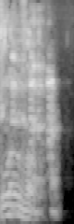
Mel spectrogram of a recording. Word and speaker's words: Louisville: I made the mistake of pronouncing Louisville. – No, Louisville. – Yeah. Like, hey, you got to put some marbles in your mouth and say Louisville. – It's Louisville.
